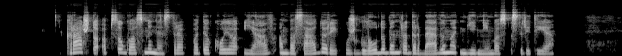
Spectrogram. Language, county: Lithuanian, Kaunas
